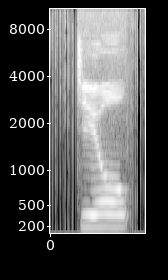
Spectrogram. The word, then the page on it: jiu1: chinese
